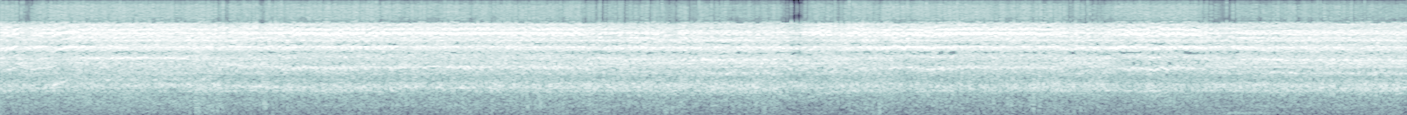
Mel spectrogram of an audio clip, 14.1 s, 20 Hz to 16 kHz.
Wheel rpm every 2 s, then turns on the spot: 280, 250, 230, 210, 210, 220, 210.
none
